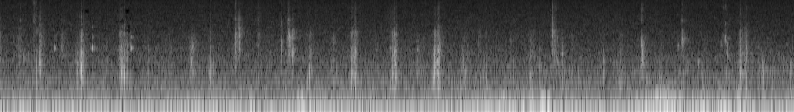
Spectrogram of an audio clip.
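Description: A person chewing soft boiled dumplings: irregular wet mouth clicks and smacks, several a second.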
